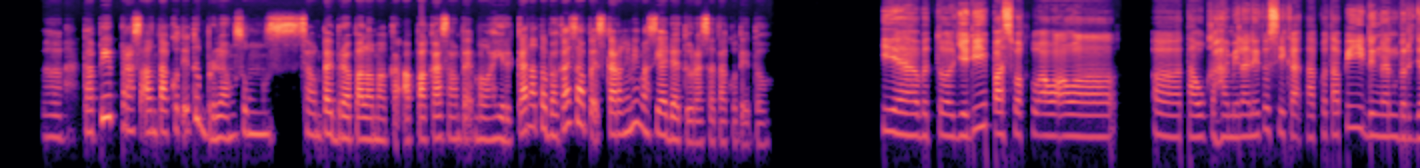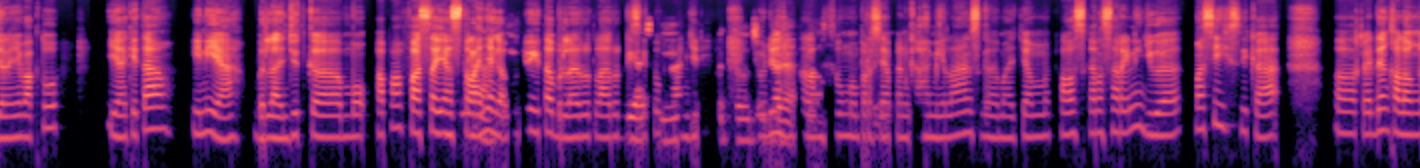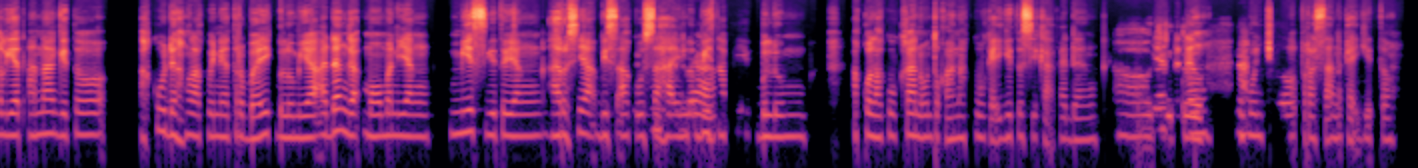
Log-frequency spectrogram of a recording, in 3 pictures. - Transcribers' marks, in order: tapping; in English: "missed"
- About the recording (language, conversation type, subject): Indonesian, podcast, Kapan terakhir kali kamu merasa sangat bangga pada diri sendiri?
